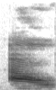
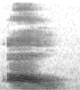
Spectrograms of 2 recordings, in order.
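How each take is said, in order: First: It is said with a standard accent. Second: It is said with an Asian accent.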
